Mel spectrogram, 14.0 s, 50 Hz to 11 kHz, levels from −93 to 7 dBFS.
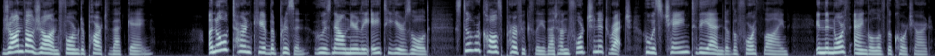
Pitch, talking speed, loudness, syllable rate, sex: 240 Hz, 190 wpm, -19 LUFS, 5.0 syllables/s, female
